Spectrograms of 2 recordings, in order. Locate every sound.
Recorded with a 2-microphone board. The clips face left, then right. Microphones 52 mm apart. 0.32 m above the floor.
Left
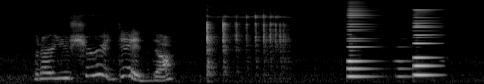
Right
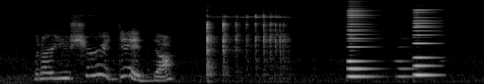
0.3 s a woman speaking: 25° left (ahead or behind), 1.0 m
2.1 s a dropped coin: 35° right (ahead or behind), 1.1 m
3.5 s a ringtone: 40° left (ahead or behind), 0.6 m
